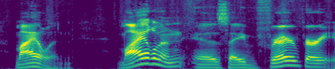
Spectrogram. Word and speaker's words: Milan: called milin Ohio and milin is spelled like Milan Italy but it's called milin milin is a very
